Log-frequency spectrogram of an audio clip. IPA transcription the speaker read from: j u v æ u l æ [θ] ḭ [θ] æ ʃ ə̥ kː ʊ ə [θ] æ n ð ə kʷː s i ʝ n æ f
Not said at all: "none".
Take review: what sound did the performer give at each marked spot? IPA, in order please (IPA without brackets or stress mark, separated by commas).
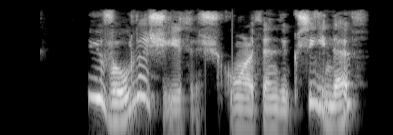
ʃ, θ, θ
